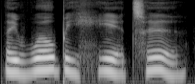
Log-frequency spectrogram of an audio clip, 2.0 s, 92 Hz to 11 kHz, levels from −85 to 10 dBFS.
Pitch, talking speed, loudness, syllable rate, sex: 185 Hz, 155 wpm, -17 LUFS, 3.4 syllables/s, male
